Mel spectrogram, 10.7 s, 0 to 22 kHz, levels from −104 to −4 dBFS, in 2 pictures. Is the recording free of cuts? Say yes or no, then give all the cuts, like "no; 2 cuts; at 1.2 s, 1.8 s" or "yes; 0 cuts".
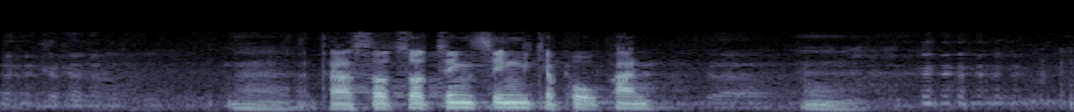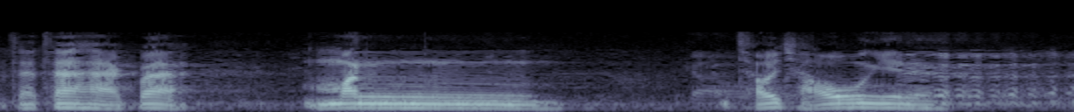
yes; 0 cuts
